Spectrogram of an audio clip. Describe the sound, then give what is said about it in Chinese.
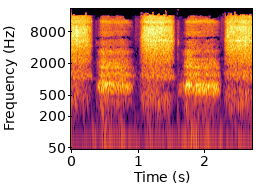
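Inhaling through mouth and nose together, shown as a breathing technique: several loud, airy breaths in a steady rhythm, split by brief pauses. “但系其实系应该口鼻一齐吸， 口鼻一齐吸，”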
